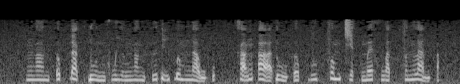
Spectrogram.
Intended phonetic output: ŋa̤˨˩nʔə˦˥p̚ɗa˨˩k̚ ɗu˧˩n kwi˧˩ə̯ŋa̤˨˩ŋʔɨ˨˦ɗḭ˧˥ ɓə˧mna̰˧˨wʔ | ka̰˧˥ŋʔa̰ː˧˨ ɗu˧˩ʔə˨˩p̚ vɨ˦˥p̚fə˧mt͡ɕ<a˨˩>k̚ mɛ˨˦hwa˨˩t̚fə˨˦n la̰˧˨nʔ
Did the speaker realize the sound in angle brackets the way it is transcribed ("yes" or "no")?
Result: yes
